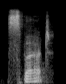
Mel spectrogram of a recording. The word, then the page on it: spirt: Indian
